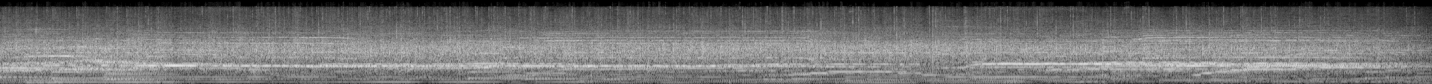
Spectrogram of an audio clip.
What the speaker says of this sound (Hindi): प्रभु यीशु को सबसे उत्तम तालियों का अर्पण करें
